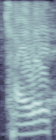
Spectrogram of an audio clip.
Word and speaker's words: Tyler: My name is Tyler, T-Y-L-E-R, and I'm calling with Cardiff. It's spelled C-A-R. D-I-F-F, as in Frank.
